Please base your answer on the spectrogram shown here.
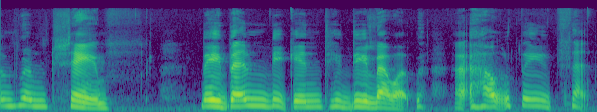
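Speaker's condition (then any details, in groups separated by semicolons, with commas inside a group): Cerebral palsy; noticeably affected speech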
